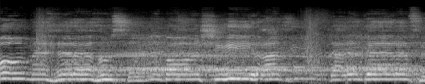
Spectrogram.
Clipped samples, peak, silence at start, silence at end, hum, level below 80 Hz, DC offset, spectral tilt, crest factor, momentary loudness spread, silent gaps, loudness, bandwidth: under 0.1%; 0 dBFS; 0 s; 0 s; none; -54 dBFS; under 0.1%; -4 dB/octave; 14 dB; 6 LU; none; -14 LUFS; 15.5 kHz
